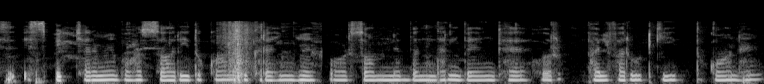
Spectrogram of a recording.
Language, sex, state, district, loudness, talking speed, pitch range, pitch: Hindi, male, Bihar, Lakhisarai, -18 LUFS, 155 wpm, 195-205 Hz, 200 Hz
